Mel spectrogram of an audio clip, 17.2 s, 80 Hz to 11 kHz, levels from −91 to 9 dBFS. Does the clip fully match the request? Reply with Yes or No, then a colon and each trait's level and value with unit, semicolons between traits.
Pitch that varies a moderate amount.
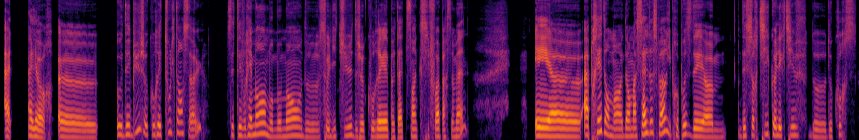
Yes: average, 3.8 semitones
